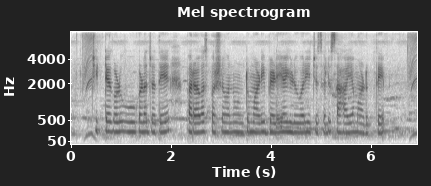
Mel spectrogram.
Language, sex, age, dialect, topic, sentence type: Kannada, female, 18-24, Mysore Kannada, agriculture, statement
